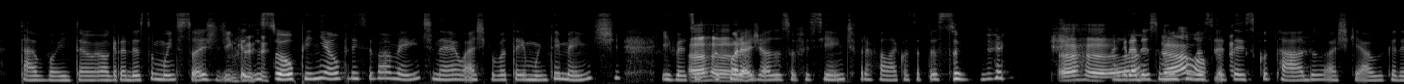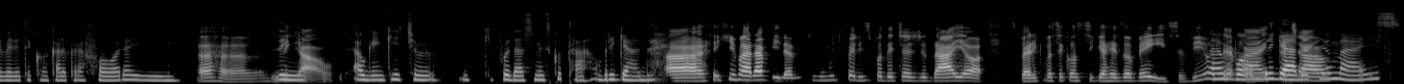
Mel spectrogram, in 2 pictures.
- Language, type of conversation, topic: Portuguese, advice, Como posso falar com meu parceiro sem evitar conversas difíceis que acabam magoando a relação?
- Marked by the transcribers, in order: laugh; chuckle; laugh; tapping; other background noise; chuckle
